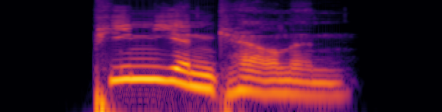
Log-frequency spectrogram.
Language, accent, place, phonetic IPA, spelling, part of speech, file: German, Germany, Berlin, [ˈpiːni̯ənˌkɛʁnən], Pinienkernen, noun, De-Pinienkernen.ogg
- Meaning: dative plural of Pinienkern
